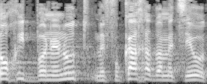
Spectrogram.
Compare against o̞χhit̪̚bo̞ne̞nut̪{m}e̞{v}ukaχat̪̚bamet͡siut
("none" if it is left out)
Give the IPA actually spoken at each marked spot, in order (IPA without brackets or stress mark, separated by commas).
m, f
